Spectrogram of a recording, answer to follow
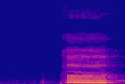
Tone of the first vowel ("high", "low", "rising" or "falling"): falling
